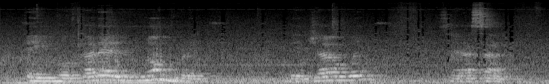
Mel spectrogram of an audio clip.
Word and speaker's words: Yahweh: Pero ¿cuál es la pronunciación correcta del nombre? Yahweh, Yud-Hei-Vah-Hei, Yahweh. ¿Sí?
